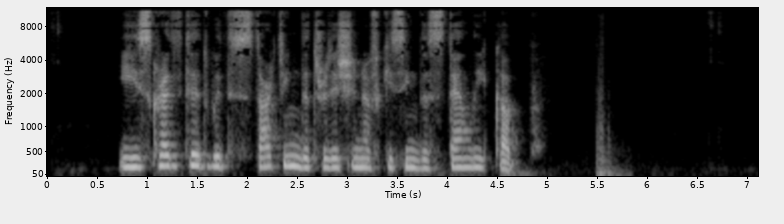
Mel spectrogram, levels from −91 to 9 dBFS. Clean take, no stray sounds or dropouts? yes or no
no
